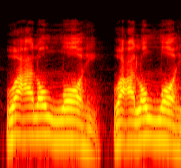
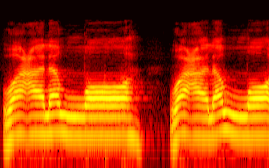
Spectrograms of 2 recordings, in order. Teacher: فيرقق لام على ويفخم لام لفظ الجلالة · Shown in: second take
